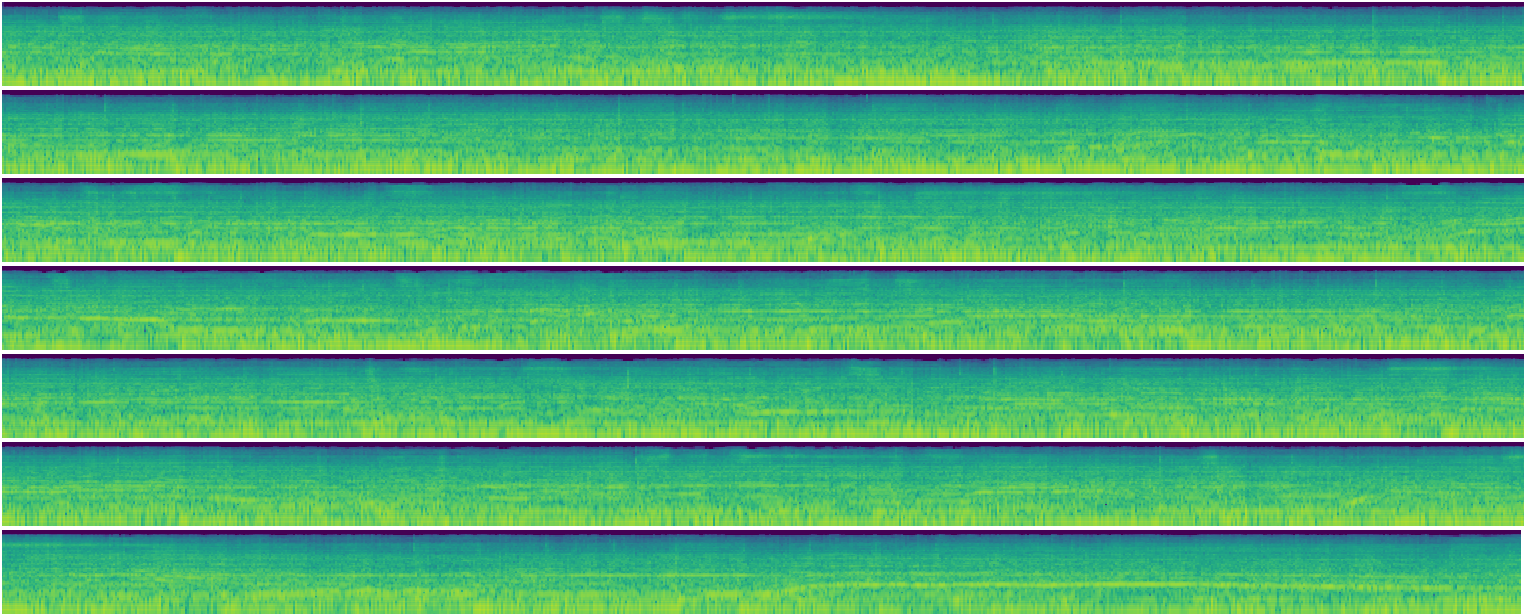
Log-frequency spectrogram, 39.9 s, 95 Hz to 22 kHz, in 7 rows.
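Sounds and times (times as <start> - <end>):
lead vocal singing: 0.0 - 39.9
rock band playing live: 0.0 - 39.9.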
